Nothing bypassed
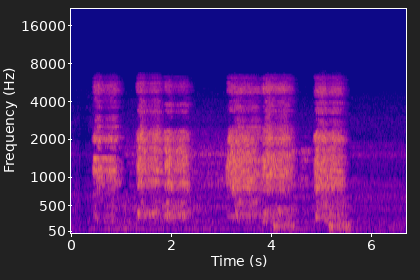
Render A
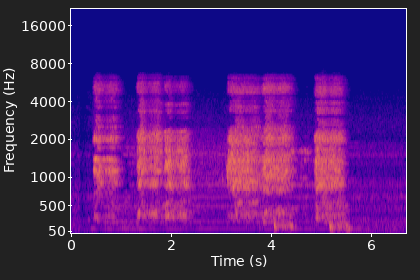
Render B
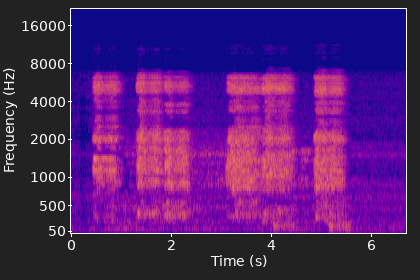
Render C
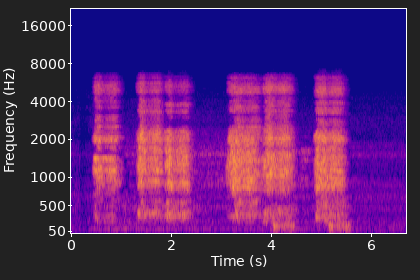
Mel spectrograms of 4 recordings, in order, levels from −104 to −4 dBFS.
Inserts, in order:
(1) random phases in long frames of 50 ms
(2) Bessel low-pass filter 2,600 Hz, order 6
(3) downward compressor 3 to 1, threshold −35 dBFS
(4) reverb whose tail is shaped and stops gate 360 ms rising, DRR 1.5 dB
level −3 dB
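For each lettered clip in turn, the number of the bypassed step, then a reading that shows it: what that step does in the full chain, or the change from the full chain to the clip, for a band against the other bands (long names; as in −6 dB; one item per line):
1, change in momentary loudness spread −1 LU
2, 4 kHz band +12.0 dB
3, average gain reduction 4.5 dB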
